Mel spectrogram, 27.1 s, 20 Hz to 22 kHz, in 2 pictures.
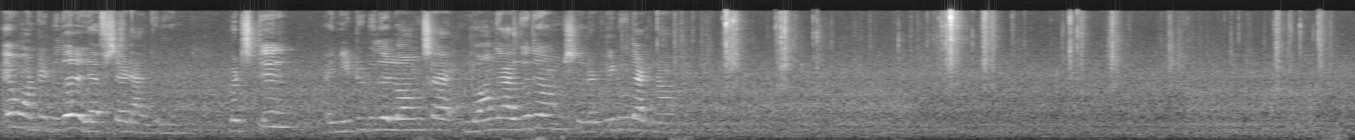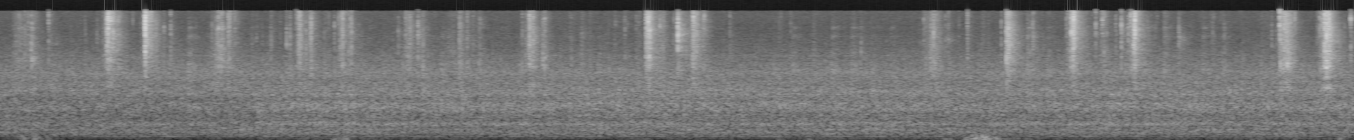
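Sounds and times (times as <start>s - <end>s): steady background hiss: 0.0s - 27.0s
plastic puzzle cube clicking: 7.2s - 8.0s, 9.4s - 10.0s, 18.8s - 19.0s, 26.3s - 27.0s.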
